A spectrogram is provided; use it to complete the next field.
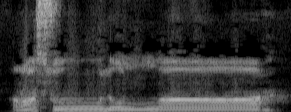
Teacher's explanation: آخر میں ہا کی آواز کو، ہا کی جو صفت ہے ہمس والی وہ آ جائے گی، رسول اللہ. لام کو لام کے ساتھ ملائیں گے تو یہ دوسرا لام اللہ کا جو نام ہے یہ موٹا پڑا جائے گا. یہاں پر آپ دیکھیں اللہ کے نام سے پہلے پیش ہے اور پیچھے جو اللہ کا نام پڑا تھا اس سے پہلے زبر تھی، تو جب اللہ کے نام سے پہلے زبر یا پھر پیش آ جائے تو اللہ کا نام موٹا پڑھتے ہیں.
